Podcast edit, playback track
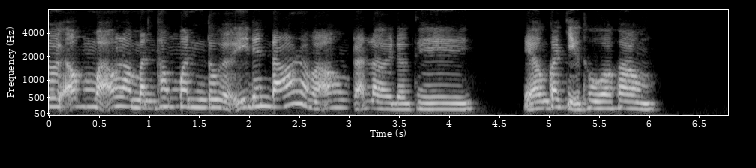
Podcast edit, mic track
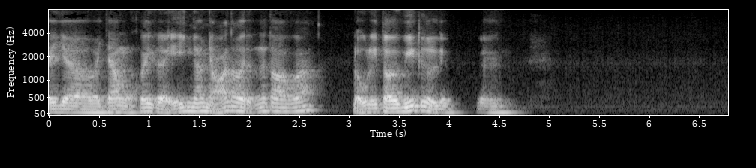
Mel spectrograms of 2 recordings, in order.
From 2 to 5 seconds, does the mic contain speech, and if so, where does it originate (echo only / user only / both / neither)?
user only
